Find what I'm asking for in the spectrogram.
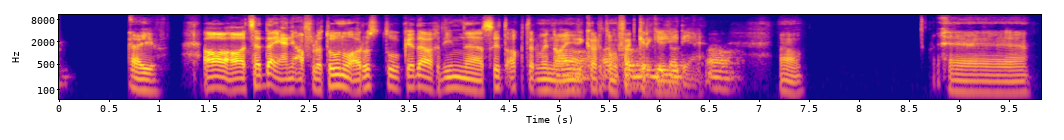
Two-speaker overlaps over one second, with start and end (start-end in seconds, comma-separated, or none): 5.0-6.5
